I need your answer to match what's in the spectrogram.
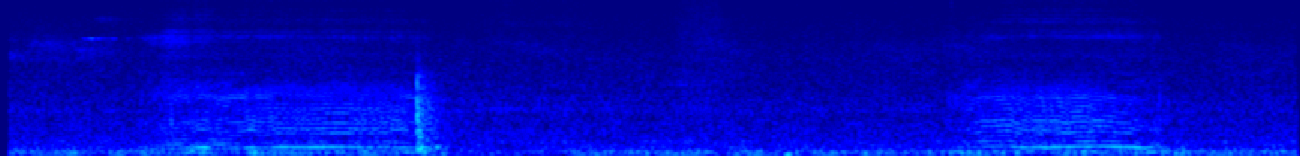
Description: pug sleeping and snoring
